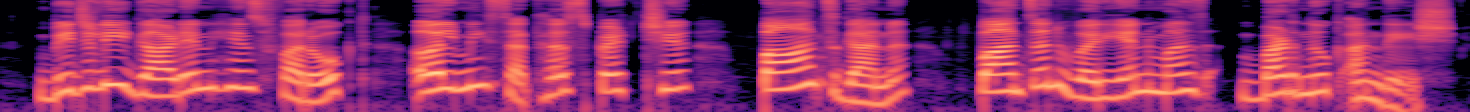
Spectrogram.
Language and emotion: Kashmiri, neutral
